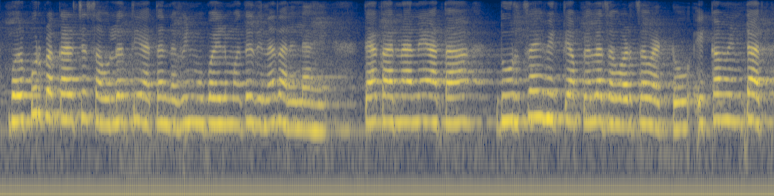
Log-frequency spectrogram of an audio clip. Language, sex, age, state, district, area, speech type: Marathi, female, 18-30, Maharashtra, Amravati, rural, spontaneous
